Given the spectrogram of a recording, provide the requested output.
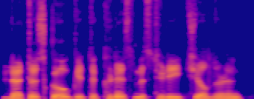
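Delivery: put-on father calling out in a heavy Hungarian accent. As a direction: roll the R's like a Hungarian dad rounding up the kids. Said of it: "He yelled out in his heavy accent".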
